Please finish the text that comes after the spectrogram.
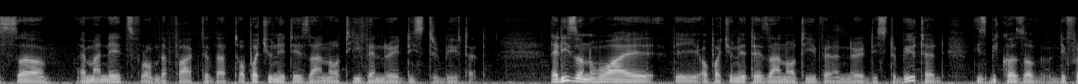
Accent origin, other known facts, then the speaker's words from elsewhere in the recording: Kenya; I think this is a light that each of us as a Kenyan have, but it's a light that determines our destiny.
